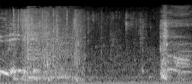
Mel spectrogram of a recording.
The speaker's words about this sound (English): No dust on me this time, just a lung full of water spat in his face.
